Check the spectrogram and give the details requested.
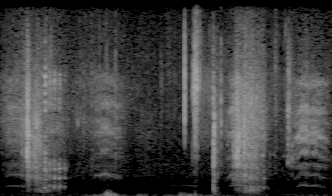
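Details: Green peafowl (subspecies imperator) on a peacock farm giving harsh, nasal, cat-like wails, two main calls about two and a half seconds apart, over low thumps and background noise.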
